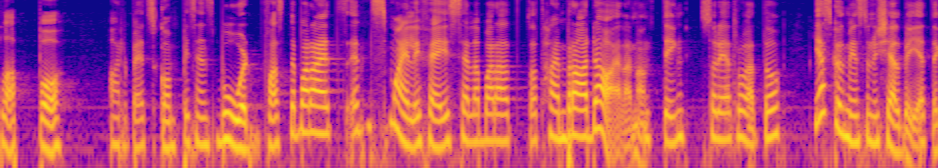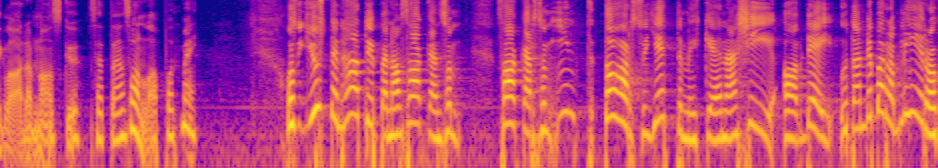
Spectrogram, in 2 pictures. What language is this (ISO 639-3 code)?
swe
